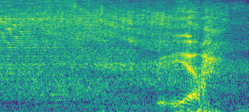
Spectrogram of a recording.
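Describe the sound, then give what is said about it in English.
A car approaches along a street, its engine rumble growing louder and rising in pitch as it comes up and passes by, with faint street background throughout. “Cross the street quickly. Here comes a car.”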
